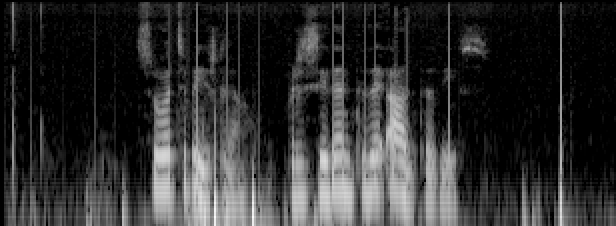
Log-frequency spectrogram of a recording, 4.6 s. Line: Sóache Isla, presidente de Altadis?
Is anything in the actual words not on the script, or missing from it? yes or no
no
